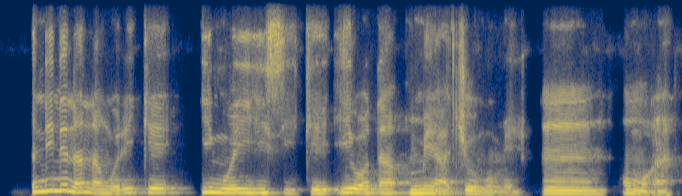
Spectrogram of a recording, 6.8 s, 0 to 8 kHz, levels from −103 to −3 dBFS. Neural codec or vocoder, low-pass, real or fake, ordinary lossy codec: none; 7.2 kHz; real; Opus, 16 kbps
